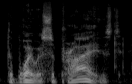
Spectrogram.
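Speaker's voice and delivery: ordinary delivery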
